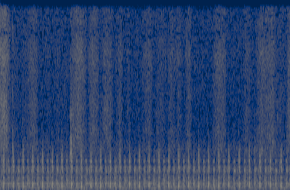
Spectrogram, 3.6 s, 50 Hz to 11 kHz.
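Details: 2006 BMW E90 sedan, six-speed manual, creeping in reverse: light, fairly quick clicking about four per second, heard only while reversing, cause unknown. Clicking noise in reverse.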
